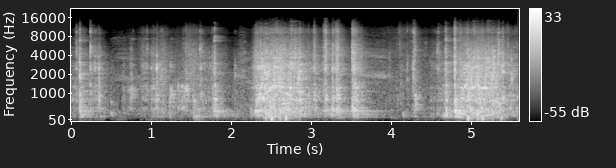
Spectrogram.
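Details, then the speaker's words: Neglected snow blower with gas poured down the carburetor throat and spark present: uneven recoil pulls with brief pops and clatter, never catches. Cranks but won't start; valve issue suspected. "mean i poured gas right down that old throat hole there with the sparky boy a spark and there's no reason she shouldn't be popping off so we may have a valve issue"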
